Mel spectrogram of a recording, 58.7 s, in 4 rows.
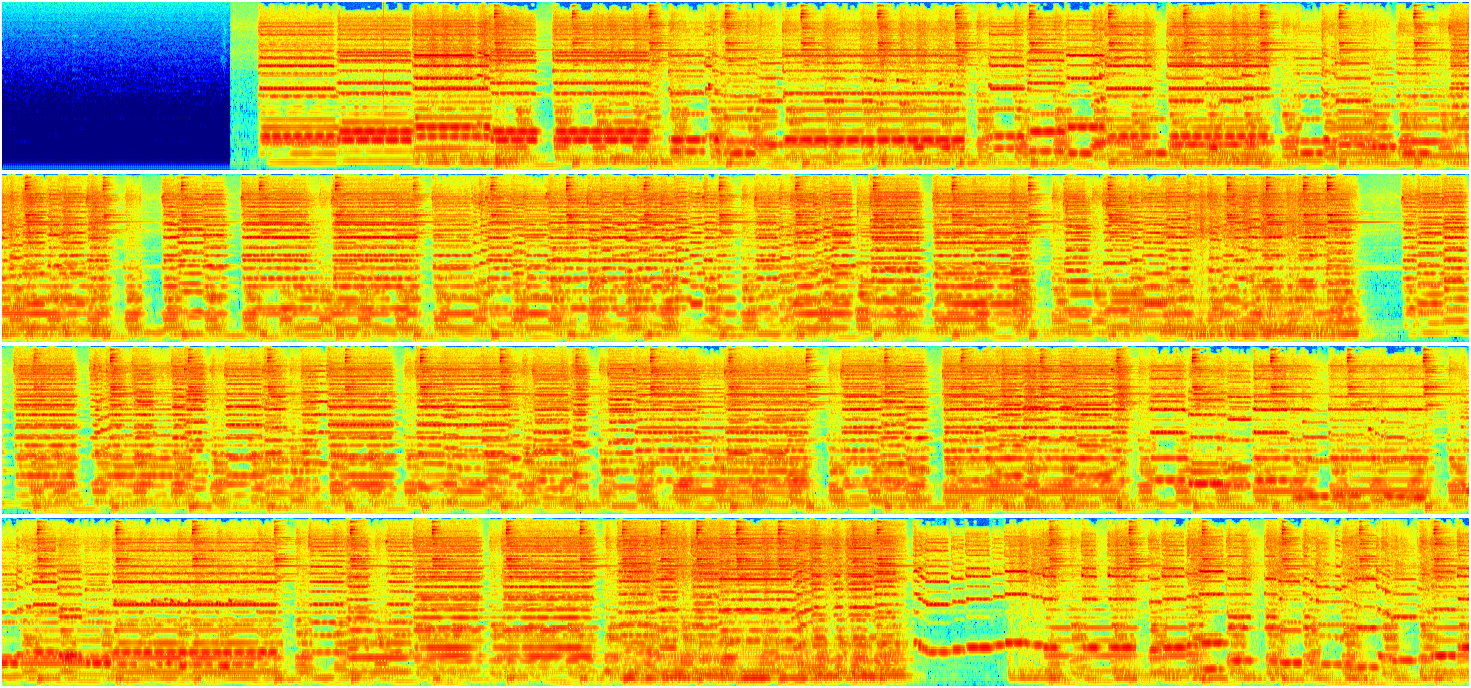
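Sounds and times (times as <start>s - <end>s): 
Dutch street barrel organ playing: 2.6s - 58.6s.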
